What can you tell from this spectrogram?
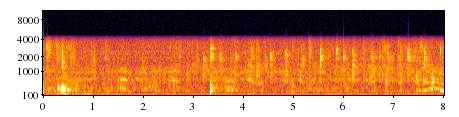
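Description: Saluki puppies eating from a stainless-steel bowl: a run of irregular light clicks and ticks, several a second, with one louder knock a little over three seconds in.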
